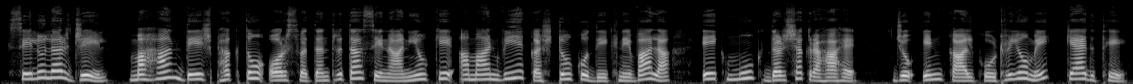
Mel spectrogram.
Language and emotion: Hindi, neutral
